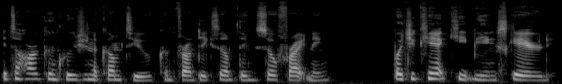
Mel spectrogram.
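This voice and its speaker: A woman's voice: mid-range voice, fairly even intonation, moderate pace, a bit bright. A woman hosting a playthrough, reading visual novel narration aloud and adding her own commentary. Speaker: host of a video game playthrough channel. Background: background music.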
